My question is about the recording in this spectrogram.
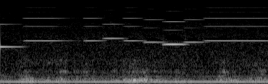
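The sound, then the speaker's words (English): A harsh, high-pitched electronic appliance alarm tone sounds steadily, with one brief louder beep partway through, all over a constant low mechanical hum and no talking. “Obviously, we've come a long way from those harsh beeps and buzzes.”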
